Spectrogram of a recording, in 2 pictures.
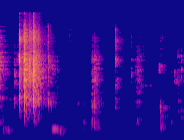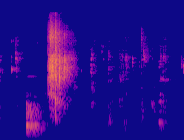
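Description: A crisp homemade taco shell being bitten into and chewed close to the microphone. There are two loud crunches, one just after the start and another about three and a half seconds in, with smaller crackling chews between them.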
